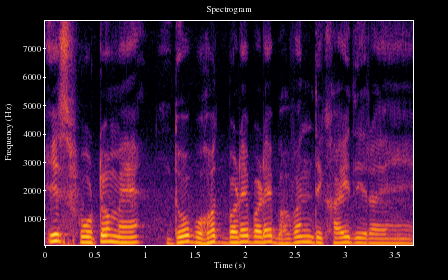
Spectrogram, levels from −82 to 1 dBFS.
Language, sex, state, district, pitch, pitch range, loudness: Hindi, male, Uttarakhand, Uttarkashi, 190 Hz, 170-205 Hz, -16 LUFS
